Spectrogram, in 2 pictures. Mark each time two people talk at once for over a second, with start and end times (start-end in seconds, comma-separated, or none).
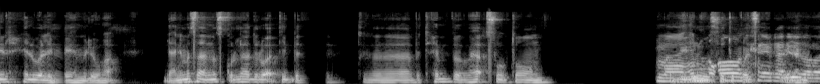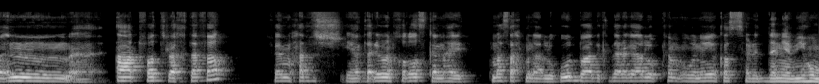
6.7-8.1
